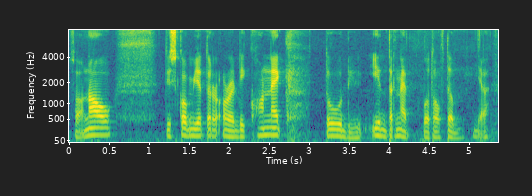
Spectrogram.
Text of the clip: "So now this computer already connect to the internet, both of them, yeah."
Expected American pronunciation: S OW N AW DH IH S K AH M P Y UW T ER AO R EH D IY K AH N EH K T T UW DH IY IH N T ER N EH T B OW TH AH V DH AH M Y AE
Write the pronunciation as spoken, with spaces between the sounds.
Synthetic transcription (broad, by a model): S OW N AW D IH S K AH M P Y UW T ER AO L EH D IY K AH N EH K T T UW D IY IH N T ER N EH T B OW T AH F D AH M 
